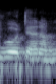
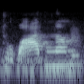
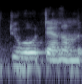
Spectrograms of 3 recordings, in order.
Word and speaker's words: duodenum: It's called the duodenum. That's how that's pronounced. Some people say duodenum, and that's not correct. It's duodenum is how we say that.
